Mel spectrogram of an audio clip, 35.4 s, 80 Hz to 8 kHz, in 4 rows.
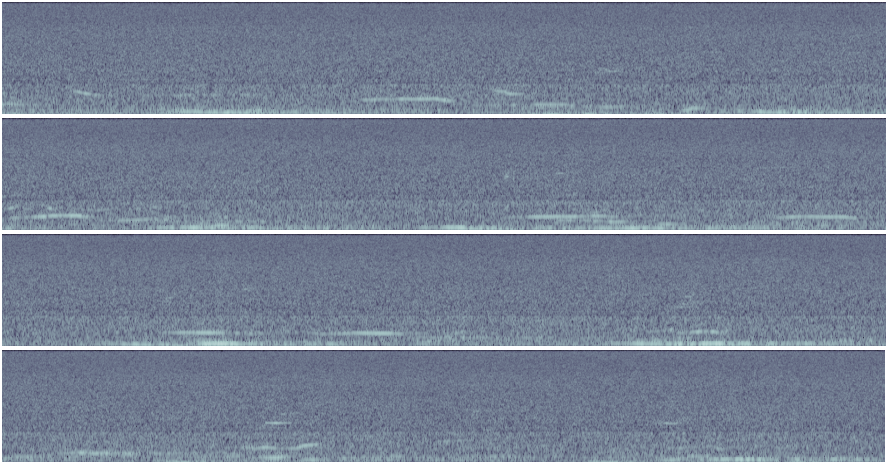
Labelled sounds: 29.1	29.4	humpback whale, 0.90 to 1.2 kHz
33.1	33.3	humpback whale, 1.0 to 1.2 kHz

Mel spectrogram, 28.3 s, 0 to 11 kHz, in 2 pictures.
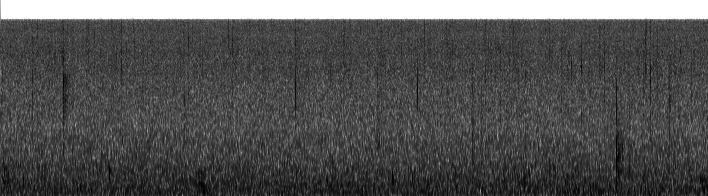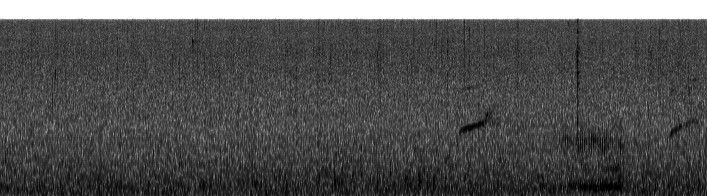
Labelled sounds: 25.4	26.3	humpback whale, 0.78 to 1.2 kHz

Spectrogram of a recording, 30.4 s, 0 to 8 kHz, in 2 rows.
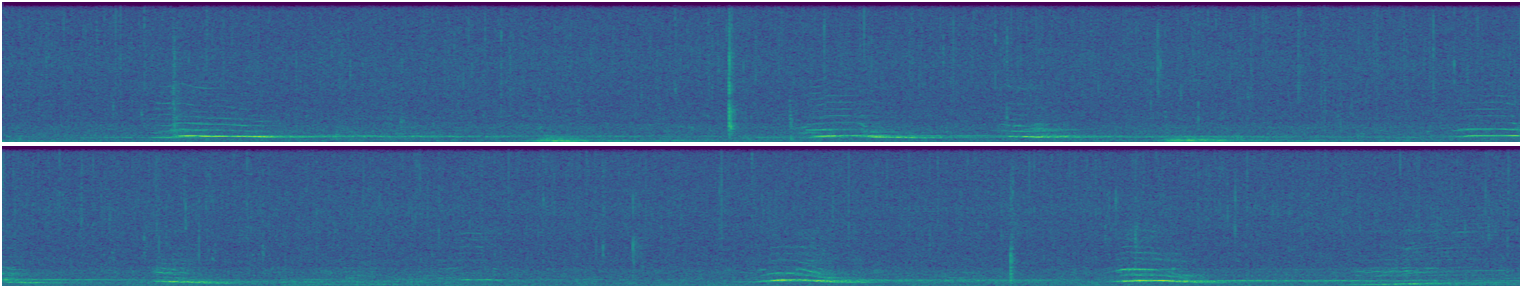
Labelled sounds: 1.6	2.5	humpback whale, 0.88 to 3.4 kHz
8.1	8.7	humpback whale, 0.88 to 2.7 kHz
10.0	10.5	humpback whale, 0.78 to 1.1 kHz
14.6	15.4	humpback whale, 0.78 to 1.9 kHz
16.7	16.9	humpback whale, 0.78 to 1.1 kHz
22.9	23.4	humpback whale, 0.78 to 2.3 kHz
26.3	26.8	humpback whale, 0.78 to 2.0 kHz
28.7	29.5	humpback whale, 0.78 to 2.3 kHz

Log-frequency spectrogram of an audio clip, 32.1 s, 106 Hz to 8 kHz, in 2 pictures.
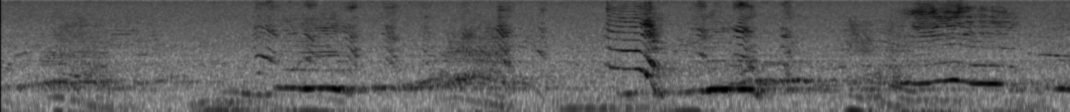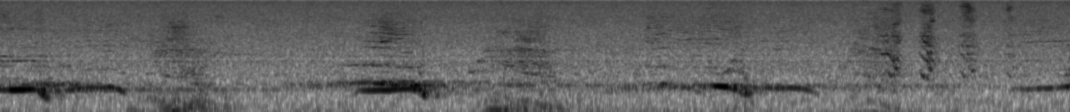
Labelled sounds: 1.7	2.0	humpback whale, 2.0 to 2.2 kHz
3.8	5.1	humpback whale, 0.80 to 3.8 kHz
6.0	6.3	humpback whale, 2.2 to 2.4 kHz
7.4	7.7	humpback whale, 1.9 to 2.7 kHz
9.1	9.8	humpback whale, 0.80 to 6.3 kHz
10.3	11.3	humpback whale, 2.2 to 2.7 kHz
12.0	12.3	humpback whale, 6.0 to 6.8 kHz
13.5	16.2	humpback whale, 0.80 to 6.0 kHz
18.5	18.8	humpback whale, 2.7 to 2.8 kHz
21.5	22.2	humpback whale, 1.5 to 2.3 kHz
26.8	27.1	humpback whale, 2.4 to 2.7 kHz
29.2	29.6	humpback whale, 0.80 to 1.1 kHz
31.6	32.0	humpback whale, 1.6 to 1.7 kHz

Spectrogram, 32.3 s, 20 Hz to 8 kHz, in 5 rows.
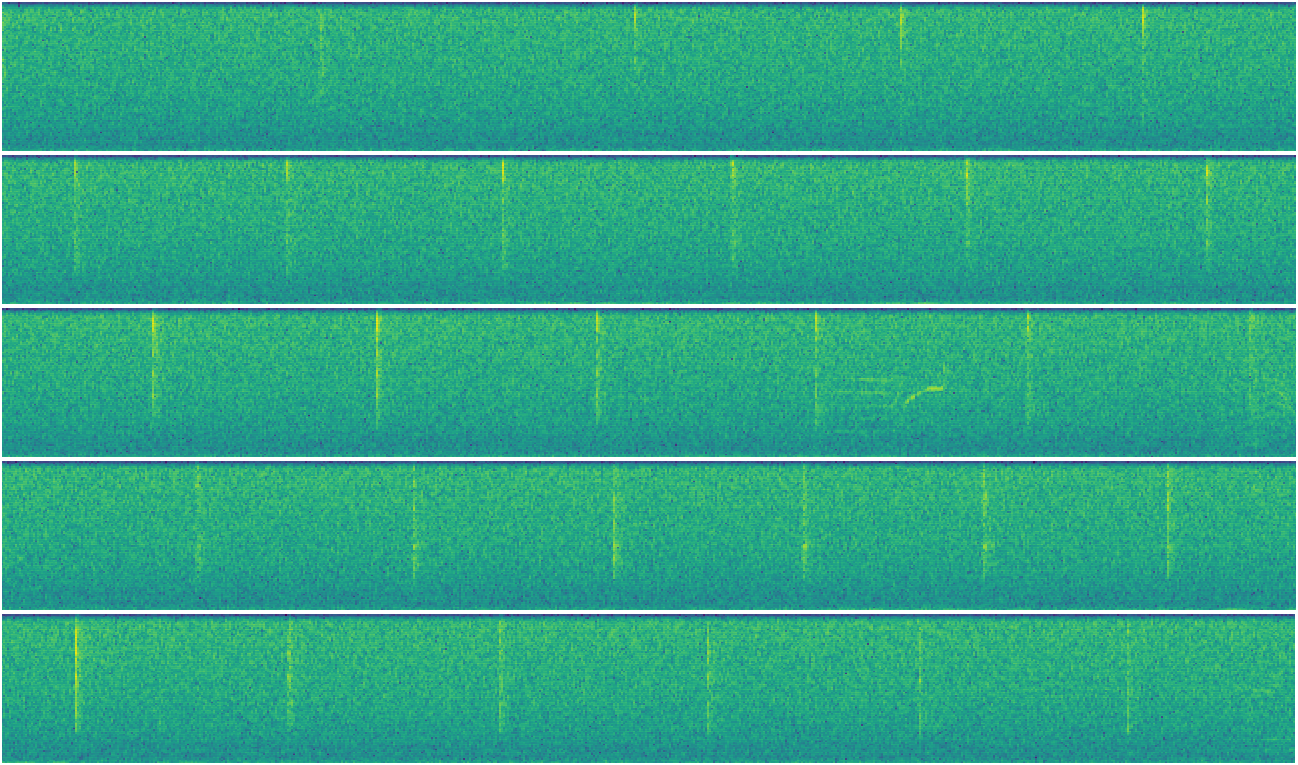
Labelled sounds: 17.1	17.7	killer whale, northern resident, A clan, AB subclan, call N07iii, 2.8 to 4.3 kHz

